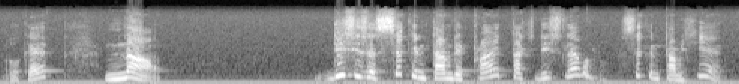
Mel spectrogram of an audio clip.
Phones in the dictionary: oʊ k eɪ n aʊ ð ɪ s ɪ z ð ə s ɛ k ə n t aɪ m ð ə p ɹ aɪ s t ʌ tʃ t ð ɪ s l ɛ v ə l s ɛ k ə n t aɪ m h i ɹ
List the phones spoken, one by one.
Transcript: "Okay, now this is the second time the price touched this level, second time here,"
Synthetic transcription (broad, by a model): oʊ k eɪ n aʊ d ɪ s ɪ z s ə s ɛ k ə n t aɪ m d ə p ɹ aɪ t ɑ tʃ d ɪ s l ɛ v ə l s ɛ k ə n t aɪ m h i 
